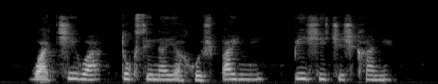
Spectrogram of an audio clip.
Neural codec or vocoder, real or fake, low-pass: vocoder, 24 kHz, 100 mel bands, Vocos; fake; 10.8 kHz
